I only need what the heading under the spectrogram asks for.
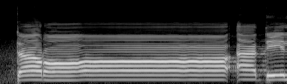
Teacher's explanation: مد ہے، اس کو کھینچنا بھی ہے، سخت نہ کریں، سختی کے ساتھ نہیں پڑھیں گے، صرف کھینچیں گے را کو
